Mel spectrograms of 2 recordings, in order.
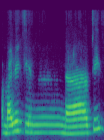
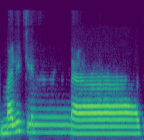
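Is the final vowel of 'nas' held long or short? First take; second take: short; long. First: The word continues and the vowel stays short. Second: The word stops and the vowel is drawn out.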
